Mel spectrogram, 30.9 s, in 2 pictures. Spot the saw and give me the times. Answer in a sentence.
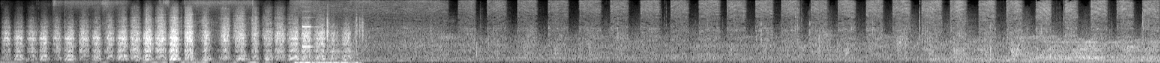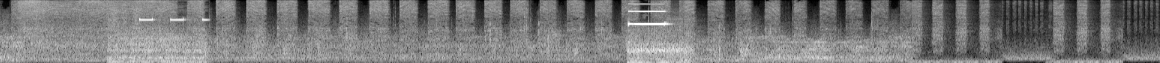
The saw can be heard from 0.0 to 5.0 s.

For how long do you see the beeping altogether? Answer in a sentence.
The beeping can be heard for 3 seconds in total.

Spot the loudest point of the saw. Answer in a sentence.
The volume of the saw peaks at 2 seconds.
